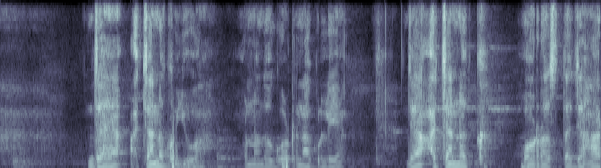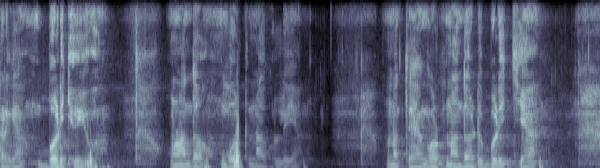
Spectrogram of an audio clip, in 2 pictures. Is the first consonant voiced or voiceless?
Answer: voiced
